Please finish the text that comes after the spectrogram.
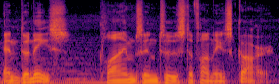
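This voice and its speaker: A man's voice: low voice, lively intonation, a little slow, vocal fry, over music. A man with an American accent reading a scripted true-crime documentary narration.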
